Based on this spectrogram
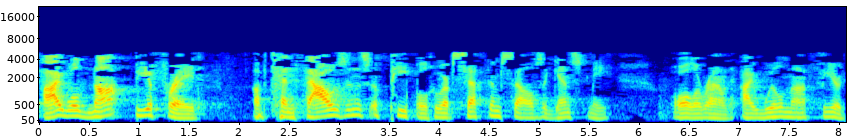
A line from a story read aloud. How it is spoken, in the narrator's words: David says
